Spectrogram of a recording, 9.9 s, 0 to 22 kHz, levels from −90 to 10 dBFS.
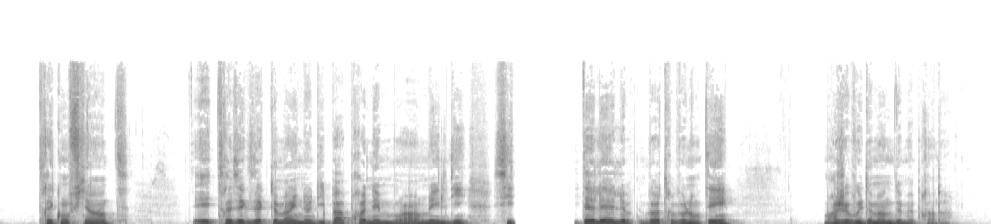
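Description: At 5.14 s the sound stops dead for about 0.6 s, a playback stall, likely the player running short of data, distinct from a brief click-like dropout by its length. From 5.75 to 8.75 s, time-compressed catch-up runs the audio about 1.1 times fast, yet the pitch holds steady, unlike a simple speed-up.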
